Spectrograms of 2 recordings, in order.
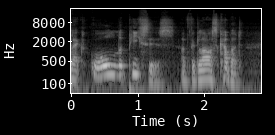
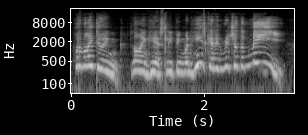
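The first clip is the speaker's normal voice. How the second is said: much higher, fretful; first robber waking up, higher and fretful; anxious greedy thought; 10 semitones higher, 6 dB louder than usual. A narrator's reading. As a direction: fret that others are gaining.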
